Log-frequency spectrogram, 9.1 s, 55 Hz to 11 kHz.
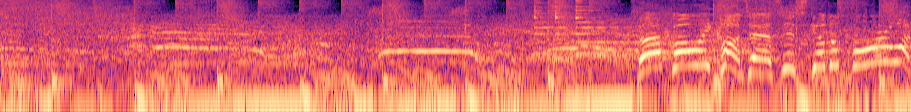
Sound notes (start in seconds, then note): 6.9 bell ringing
